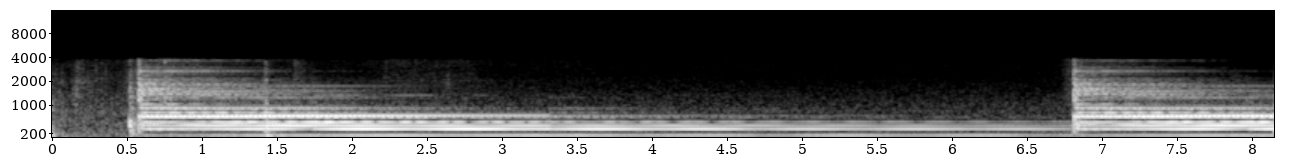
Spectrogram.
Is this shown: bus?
no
